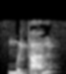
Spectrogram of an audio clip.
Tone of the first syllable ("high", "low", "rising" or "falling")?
low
